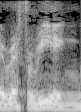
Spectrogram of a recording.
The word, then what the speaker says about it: refereeing: Yeah, refereeing, we would say. We'd put the emphasis on the E's and refereeing.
